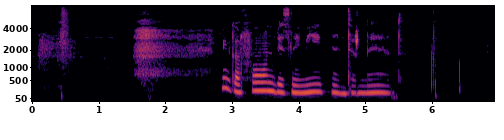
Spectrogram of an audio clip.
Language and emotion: Russian, sad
